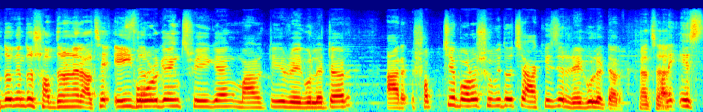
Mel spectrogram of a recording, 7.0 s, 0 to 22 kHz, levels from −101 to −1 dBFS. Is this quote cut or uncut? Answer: uncut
